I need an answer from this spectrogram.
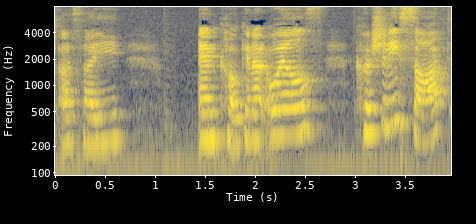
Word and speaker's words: acai: delicious blend of koopa kupuaku i call it a kai but i know it's pronounced acai and coconut oils cushiony soft and super conditioning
